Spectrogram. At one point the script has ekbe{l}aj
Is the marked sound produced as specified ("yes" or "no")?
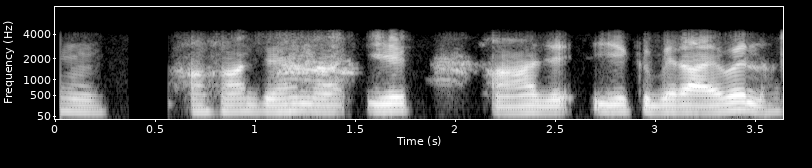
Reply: no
